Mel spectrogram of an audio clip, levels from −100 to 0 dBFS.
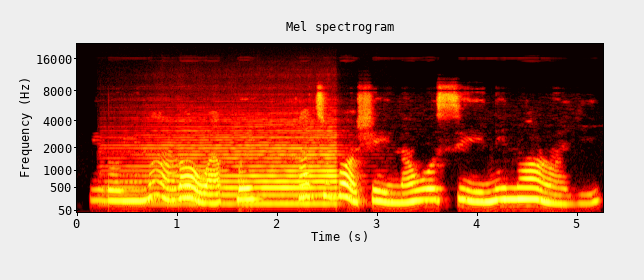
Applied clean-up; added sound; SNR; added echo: none; Bowed string instrument; 6 dB; none.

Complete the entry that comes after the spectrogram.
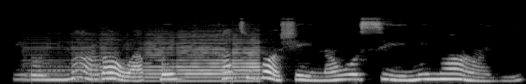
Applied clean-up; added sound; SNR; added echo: neural mask model RNNoise.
